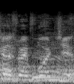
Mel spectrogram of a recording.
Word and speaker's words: Cesare Borgia: Cesare Borgia. But yeah, that's how you pronounce it.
